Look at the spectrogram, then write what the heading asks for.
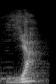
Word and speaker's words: Yah: Qu'on ne doit pas changer, car dès que vous voyez les formes Yod et He, vous le prononcez directement Yah.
